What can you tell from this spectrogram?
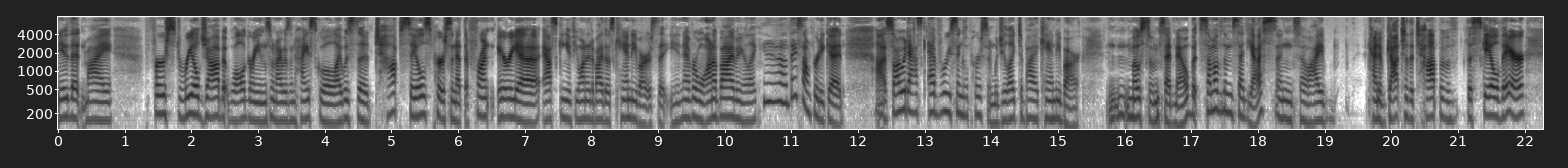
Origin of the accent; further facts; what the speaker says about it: Evansville, Wisconsin, United States; also born or lived in Madison; I was originally born in Madison, if you were to pull out my birth certificate. But my parents moved to the town where my dad is from, which is Evansville, Wisconsin.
